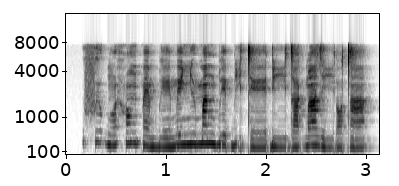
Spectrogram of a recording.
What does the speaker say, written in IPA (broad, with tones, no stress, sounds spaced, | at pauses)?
f ɨ˦ ɡʷ ɛ̃˨˦ h ɔ̃˦ ŋ p ɛ̃˨ b eː˨ m e˦ ɲ ɨ˦ m ã˦ n b e˧ ɓ i˨ t eː˨ ɗ iː˨ d a˧ ɡ͡b ã˦ z iː˨ ɾ ɔ˧ t ã˧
